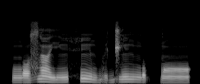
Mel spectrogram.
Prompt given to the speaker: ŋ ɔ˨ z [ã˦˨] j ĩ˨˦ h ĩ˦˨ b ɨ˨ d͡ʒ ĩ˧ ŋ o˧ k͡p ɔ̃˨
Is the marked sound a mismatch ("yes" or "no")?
no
